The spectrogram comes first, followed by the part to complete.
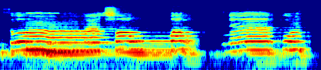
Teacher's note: Ditahan dulu, Bu. Wawnya itu kan tasdid ya, ditahan dulu.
